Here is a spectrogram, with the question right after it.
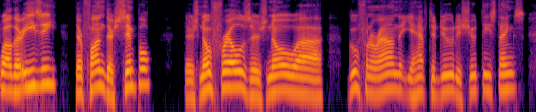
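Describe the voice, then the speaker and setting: A man with an ordinary speaking voice and fairly high pitch speaks at a moderate pace with ordinary pitch variation, recorded with a dry, close sound with no echo against a quiet background. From New York. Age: 60s. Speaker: podcast host. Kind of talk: interview.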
